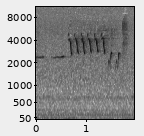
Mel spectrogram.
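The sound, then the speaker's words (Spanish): Small birds chirp in a quick run of high, bright notes, followed by a couple of lower, softer calls, faint and with no other sounds. “Escuchar los pajaritos”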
